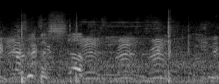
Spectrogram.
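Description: Voices shouting during a soccer match, with a short sharp knock near the end from the ball being kicked.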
